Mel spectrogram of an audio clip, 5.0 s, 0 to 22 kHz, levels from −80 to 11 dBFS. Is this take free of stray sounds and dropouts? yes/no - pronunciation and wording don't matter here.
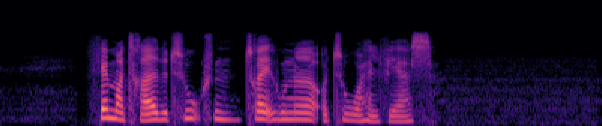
yes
